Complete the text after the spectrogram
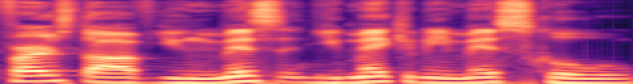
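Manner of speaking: ordinary talk, nothing marked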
